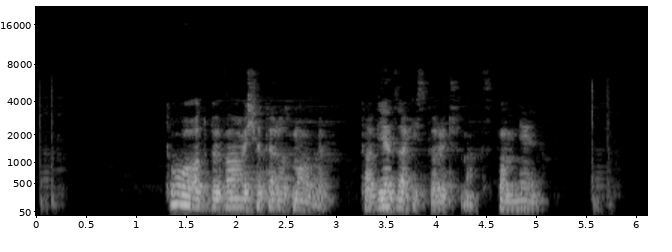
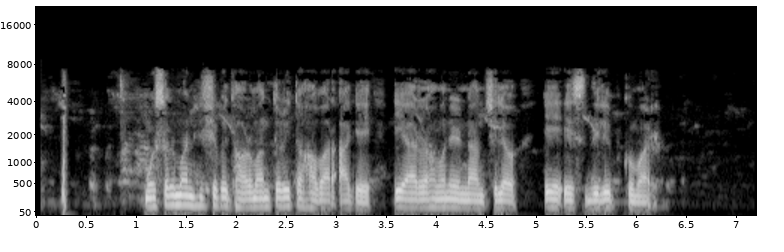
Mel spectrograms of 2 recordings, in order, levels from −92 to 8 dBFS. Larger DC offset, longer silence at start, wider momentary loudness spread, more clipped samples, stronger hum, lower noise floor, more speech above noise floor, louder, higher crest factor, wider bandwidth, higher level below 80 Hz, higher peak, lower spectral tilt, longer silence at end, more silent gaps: neither; about the same, 0.15 s vs 0.25 s; first, 16 LU vs 13 LU; neither; neither; first, -88 dBFS vs -70 dBFS; about the same, 57 dB vs 55 dB; second, -32 LUFS vs -15 LUFS; about the same, 20 dB vs 16 dB; about the same, 7.2 kHz vs 7.6 kHz; second, -62 dBFS vs -52 dBFS; second, -14 dBFS vs 0 dBFS; first, -9 dB/octave vs -5.5 dB/octave; second, 0.5 s vs 1 s; first, 0.44-0.49 s, 0.59-0.64 s vs none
